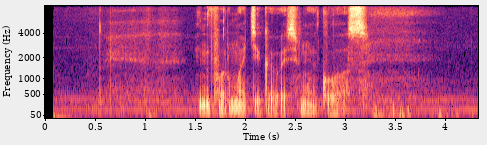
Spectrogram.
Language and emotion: Russian, neutral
